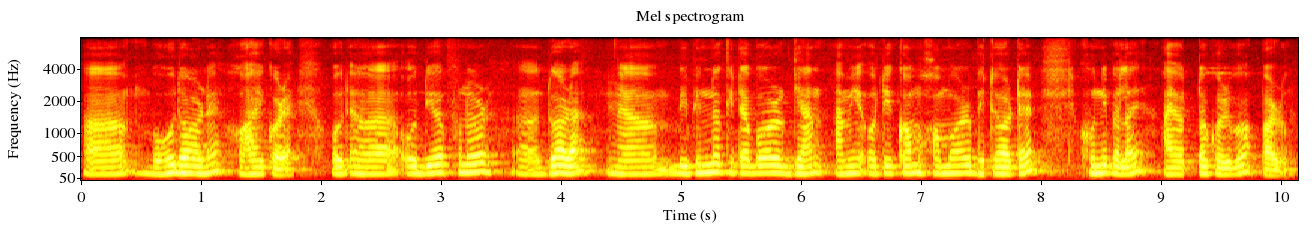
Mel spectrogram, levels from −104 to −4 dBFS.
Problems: constant background noise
